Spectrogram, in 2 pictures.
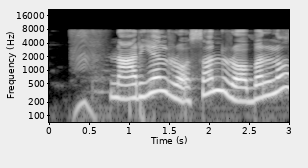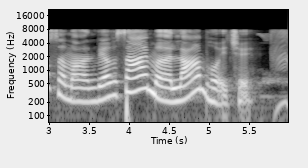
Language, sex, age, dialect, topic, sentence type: Maithili, female, 25-30, Angika, agriculture, statement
